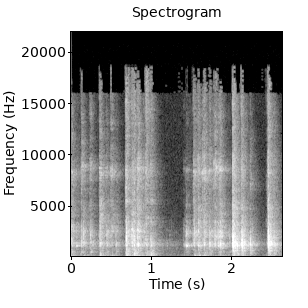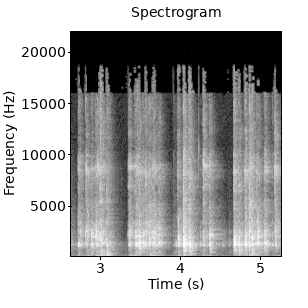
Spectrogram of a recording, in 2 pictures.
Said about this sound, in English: Bro, I can't type if the mic is that close, man.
